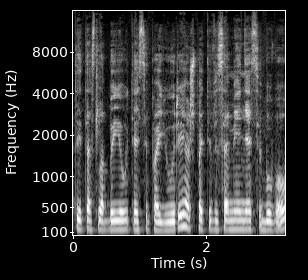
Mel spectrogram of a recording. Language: Lithuanian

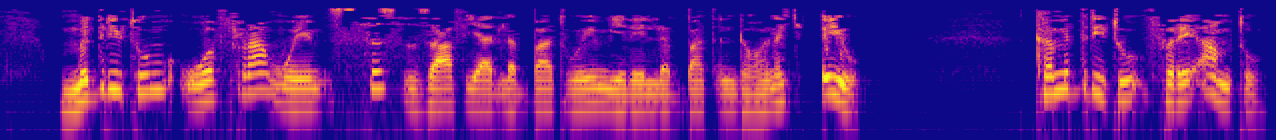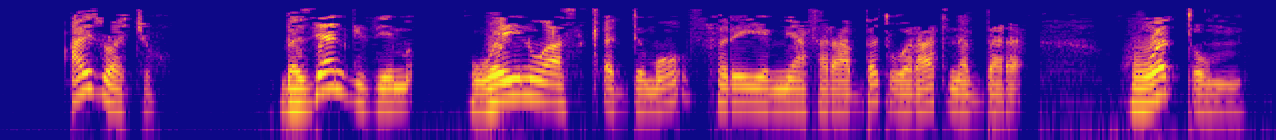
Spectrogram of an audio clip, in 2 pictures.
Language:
Amharic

